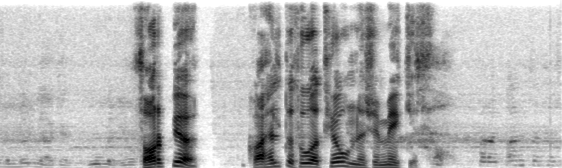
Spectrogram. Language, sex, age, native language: Icelandic, male, 50-59, Icelandic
